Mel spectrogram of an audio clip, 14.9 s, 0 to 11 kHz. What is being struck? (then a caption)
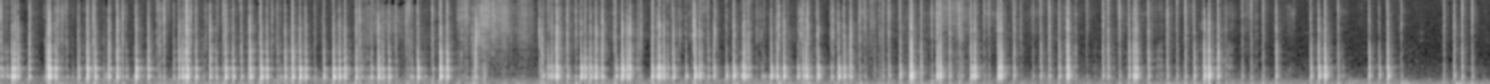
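Hardcover book with glossy paper jacket. Long acrylic nails tap and scratch the front cover of a solid, medium hardcover book, "More Than Enough," with a glossy blue paper dust jacket, held up close. The result is a rapid, steady stream of short, dry clicks and taps with a hollow mid tone around 312 Hz and a light scratchy texture. There is a brief lull around the five-second mark before the tapping resumes.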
